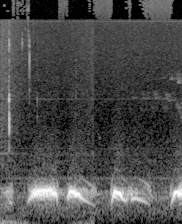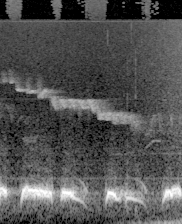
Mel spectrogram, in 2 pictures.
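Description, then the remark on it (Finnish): A dove coos in a steady, repeating pattern of soft, low, rounded calls, clear, with a faint high whine drifting across the background. “Kyyhkyjä on useita lajeja.”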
